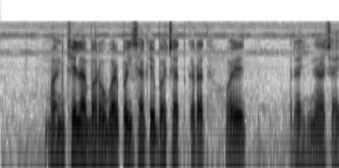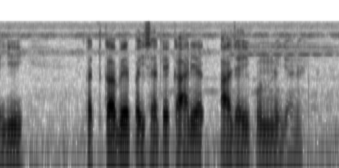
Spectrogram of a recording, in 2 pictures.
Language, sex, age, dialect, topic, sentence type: Chhattisgarhi, male, 25-30, Western/Budati/Khatahi, banking, statement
